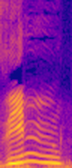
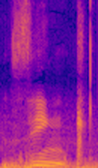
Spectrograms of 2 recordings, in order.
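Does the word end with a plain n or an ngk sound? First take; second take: plain n; ngk. First: The word ends in a plain n sound. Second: The word ends in an ng-k sound. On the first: The speaker calls it wrong. "Kita sebut zin ke zinc?" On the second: The speaker calls it right. "kita sebut zinc ... nga. Kemudian kaf"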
